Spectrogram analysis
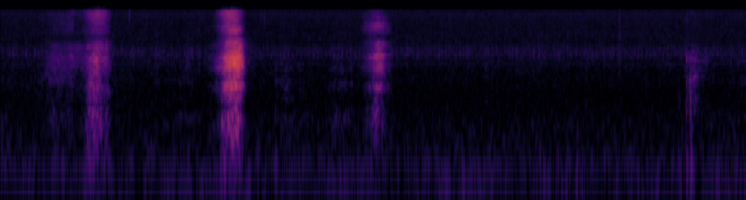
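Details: Female sneezing: several short, hissing bursts of air in a quiet room, followed by a faint softer sound.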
